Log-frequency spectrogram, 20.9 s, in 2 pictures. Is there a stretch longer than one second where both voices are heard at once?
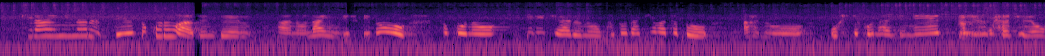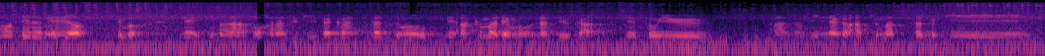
No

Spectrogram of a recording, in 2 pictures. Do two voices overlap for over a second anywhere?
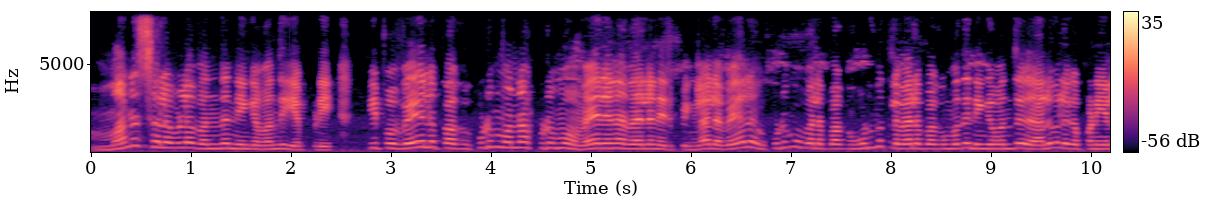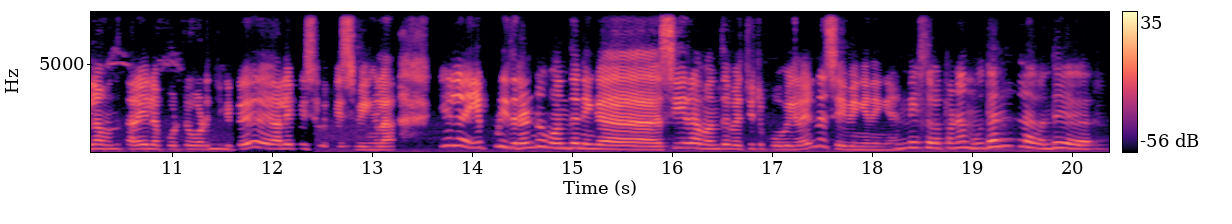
No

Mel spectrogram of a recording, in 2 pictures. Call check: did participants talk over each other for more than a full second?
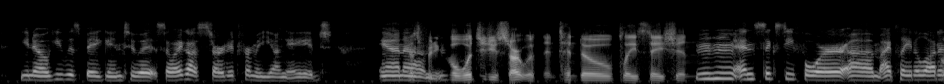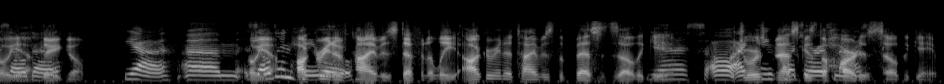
Yes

